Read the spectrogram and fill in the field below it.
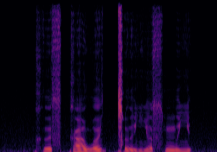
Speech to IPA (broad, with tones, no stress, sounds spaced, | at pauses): kʰ ɯ˨˦ s k a˨˦ w ɤ˧ lʲ ǀ ɯ˨ ʎ ɔ˧ s m ɯ˦ ʎ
